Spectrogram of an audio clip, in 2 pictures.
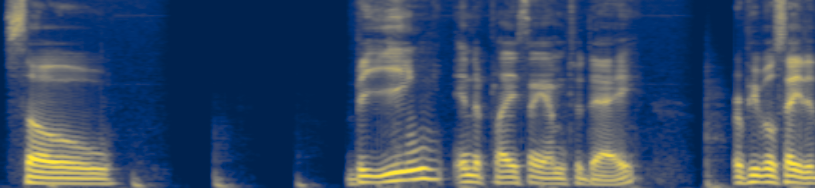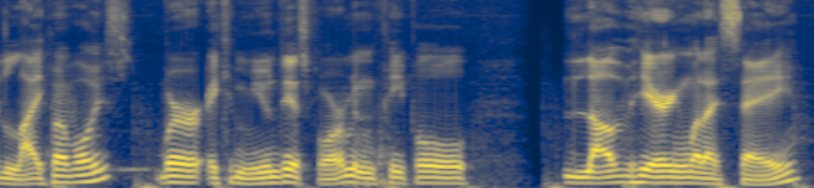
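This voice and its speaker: A man's voice: on the low side, a little slow, a little hiss or hum. A young man with a Swedish accent, chatting candidly on a game stream in a reflective, rambling way full of fillers. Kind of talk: casual gaming stream chat.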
